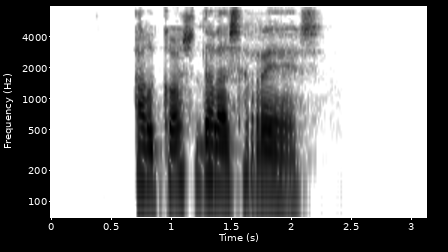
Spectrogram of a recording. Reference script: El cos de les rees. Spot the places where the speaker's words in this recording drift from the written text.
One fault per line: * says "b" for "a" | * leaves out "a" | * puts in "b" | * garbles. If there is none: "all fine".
all fine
